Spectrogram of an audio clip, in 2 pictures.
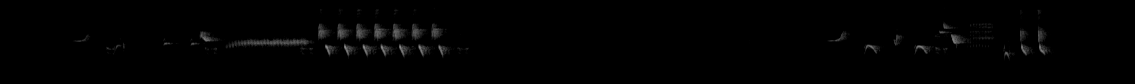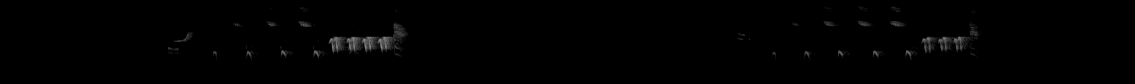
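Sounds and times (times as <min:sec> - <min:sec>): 
common nightingale singing: 0:00.7 - 0:04.8, 0:08.2 - 0:10.6, 0:13.0 - 0:15.6, 0:18.5 - 0:22.7.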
